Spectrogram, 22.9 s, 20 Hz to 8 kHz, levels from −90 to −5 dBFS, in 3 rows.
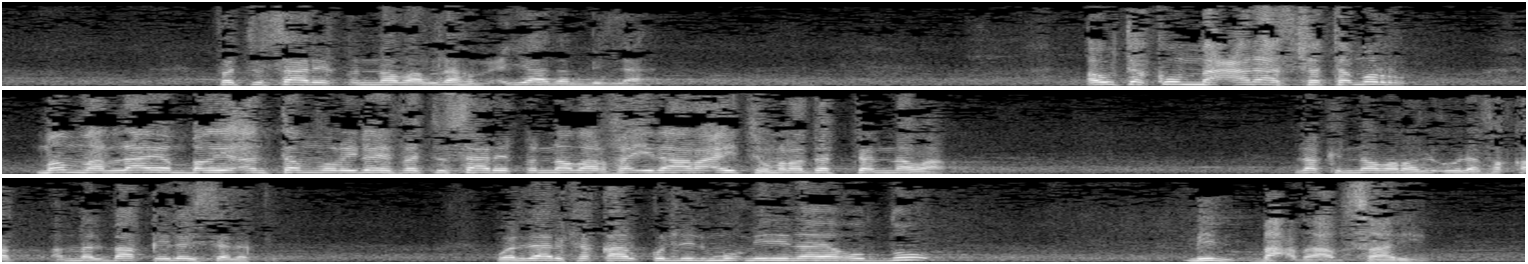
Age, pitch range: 50-69, 175-200 Hz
